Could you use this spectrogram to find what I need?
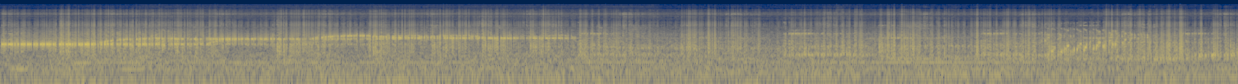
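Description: Short game chimes ring as points are scored.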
